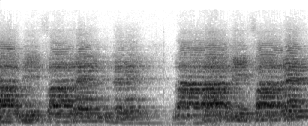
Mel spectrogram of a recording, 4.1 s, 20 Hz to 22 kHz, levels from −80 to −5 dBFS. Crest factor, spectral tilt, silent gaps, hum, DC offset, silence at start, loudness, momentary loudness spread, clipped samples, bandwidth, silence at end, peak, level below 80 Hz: 12 dB; -5 dB/octave; none; none; under 0.1%; 0 s; -12 LUFS; 9 LU; under 0.1%; 13.5 kHz; 0 s; 0 dBFS; -48 dBFS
